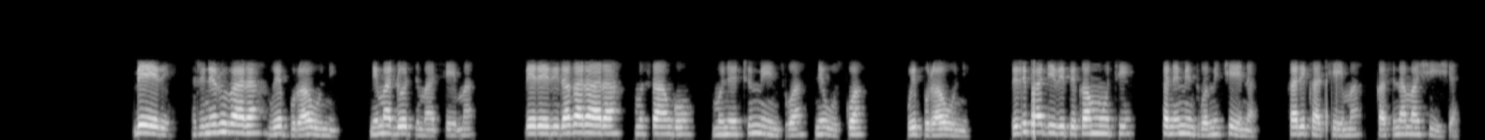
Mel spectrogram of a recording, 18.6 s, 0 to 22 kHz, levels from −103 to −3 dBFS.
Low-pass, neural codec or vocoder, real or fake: 3.6 kHz; none; real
